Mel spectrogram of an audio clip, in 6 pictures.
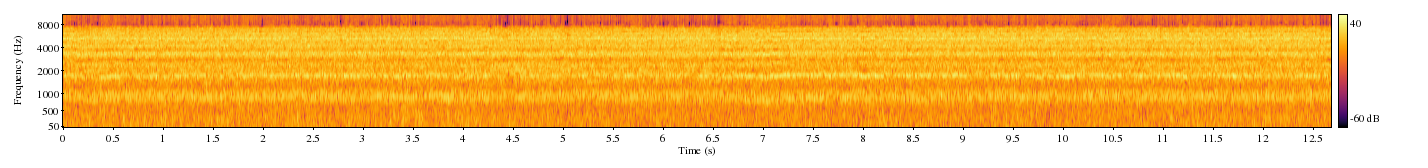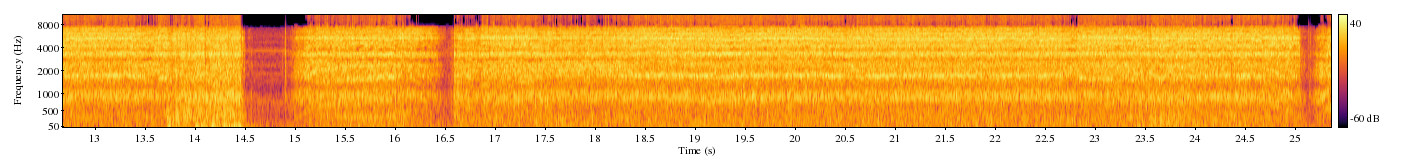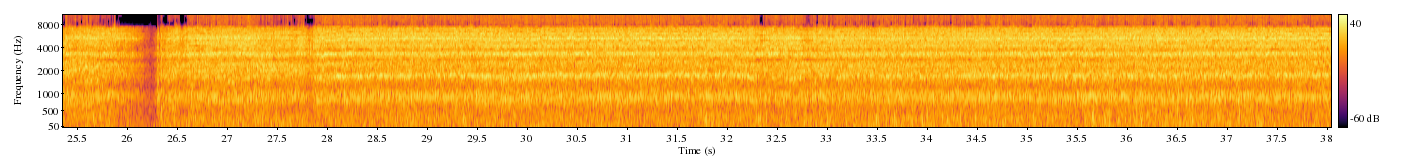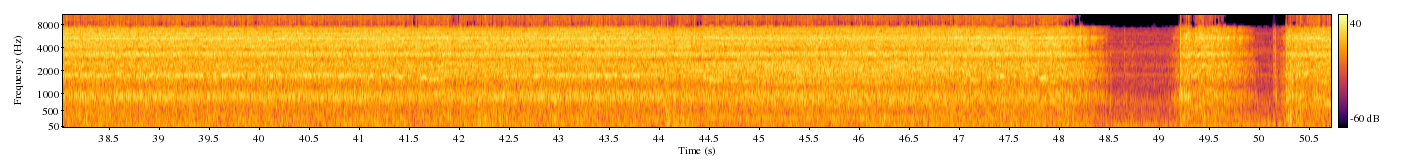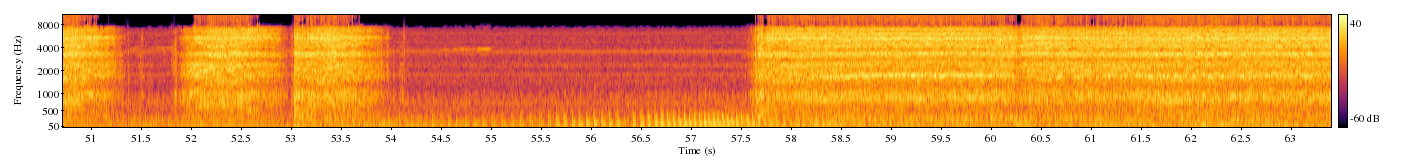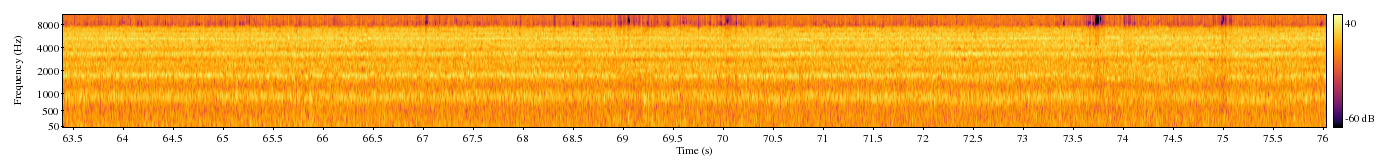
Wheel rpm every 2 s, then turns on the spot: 230, 240, 230, 230, 230, 230, 230, 130, 140, 230, 230, 230, 150, 140, 230, 230, 230, 230, 230, 240, 230, 230, 220, 210, 50, 60, 80, 10, 10, 190, 230, 230, 230, 230, 230, 230, 220, 220.
50-52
